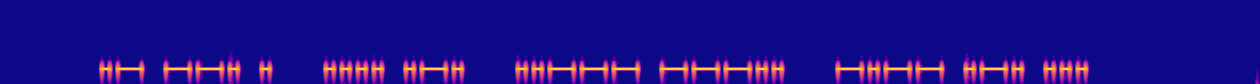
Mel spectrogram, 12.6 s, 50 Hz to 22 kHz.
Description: Morse code, heard as a keyed tone, about 16 wpm, 700 Hz. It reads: AGE HR 28 YRS
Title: Practice QSO - Exchange 3 - More Info - 15wpm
